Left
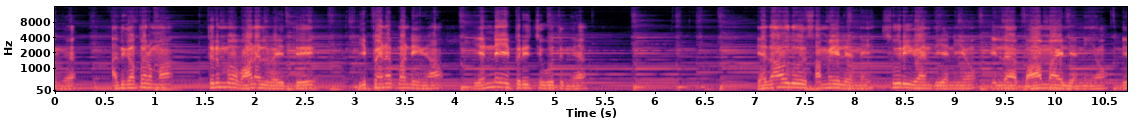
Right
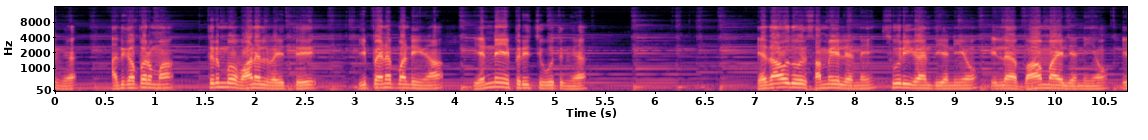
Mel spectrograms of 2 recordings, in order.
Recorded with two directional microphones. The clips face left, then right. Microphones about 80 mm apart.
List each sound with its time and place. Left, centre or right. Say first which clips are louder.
0.0 s speech: right 8 dB; right
1.0 s music: right 9 dB; right
1.6 s speech: right 11 dB; right
7.0 s speech: right 11 dB; right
